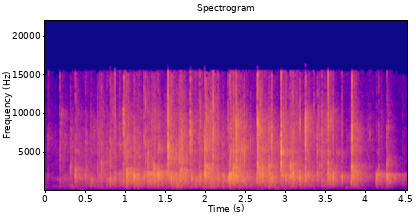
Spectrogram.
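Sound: round of applause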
